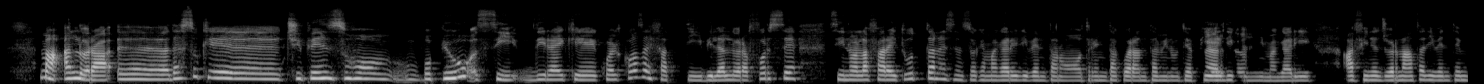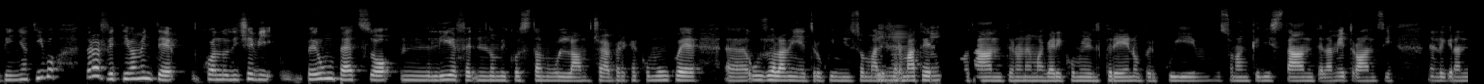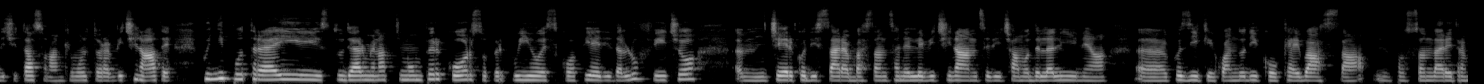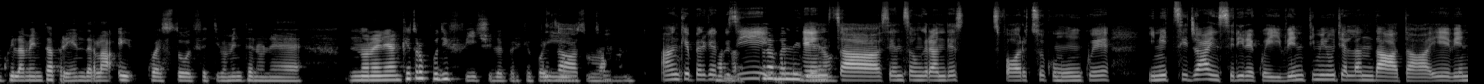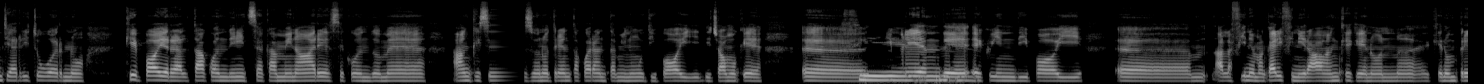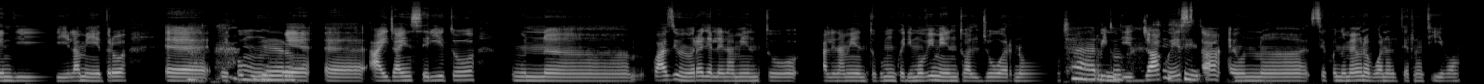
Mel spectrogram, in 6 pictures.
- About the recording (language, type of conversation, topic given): Italian, advice, Come gestisci pause e movimento durante lunghe giornate di lavoro sedentarie?
- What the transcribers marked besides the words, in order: lip smack; "cioè" said as "ceh"; distorted speech; tapping; static; chuckle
